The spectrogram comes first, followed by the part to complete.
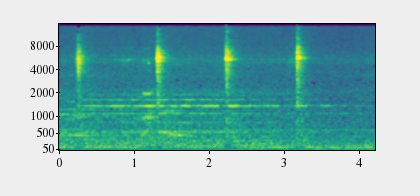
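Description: Four sharp, evenly spaced clicks, about one a second.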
